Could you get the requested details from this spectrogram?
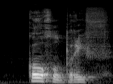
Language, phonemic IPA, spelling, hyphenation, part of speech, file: Dutch, /ˈkoː.ɣəlˌbrif/, kogelbrief, ko‧gel‧brief, noun, Nl-kogelbrief.ogg
- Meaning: a threatening letter containing a bullet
